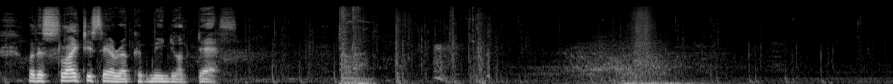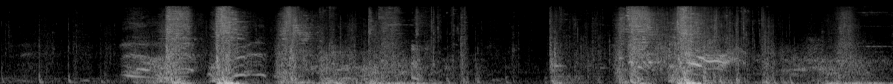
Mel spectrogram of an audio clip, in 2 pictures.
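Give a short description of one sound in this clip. Footsteps scrape on stone.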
